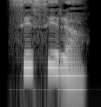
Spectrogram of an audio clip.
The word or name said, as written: ಸಸಾರ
